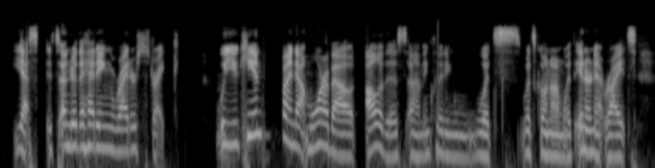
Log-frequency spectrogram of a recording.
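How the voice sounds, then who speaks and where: Dry and close with no echo, a woman with an American accent talks at a moderate pace, fairly low in pitch with ordinary pitch variation and vocal fry. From US Midwest, Kansas. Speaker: podcast co-host, fan site contributor. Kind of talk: podcast news update.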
